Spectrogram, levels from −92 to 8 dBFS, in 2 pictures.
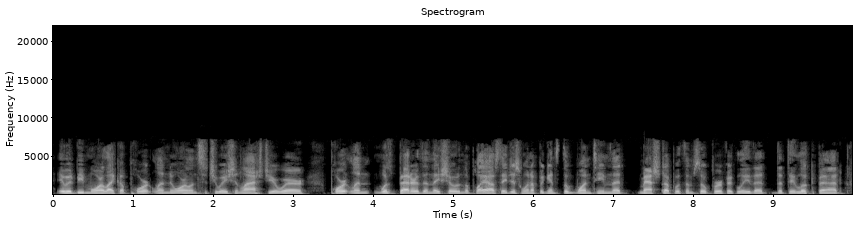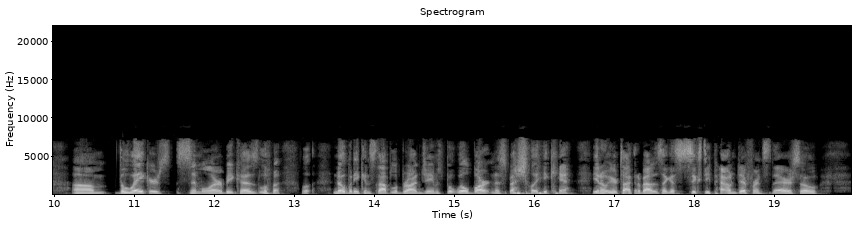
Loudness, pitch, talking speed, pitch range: -22 LUFS, 130 Hz, 215 wpm, 125-140 Hz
